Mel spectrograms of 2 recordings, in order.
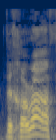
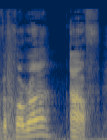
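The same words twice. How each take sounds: First: The two words are slurred together without separation. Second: The two words are clearly separated and enunciated. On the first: The speaker calls it wrong. "where you don't enunciate the words" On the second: The speaker calls it right. "instead of"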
